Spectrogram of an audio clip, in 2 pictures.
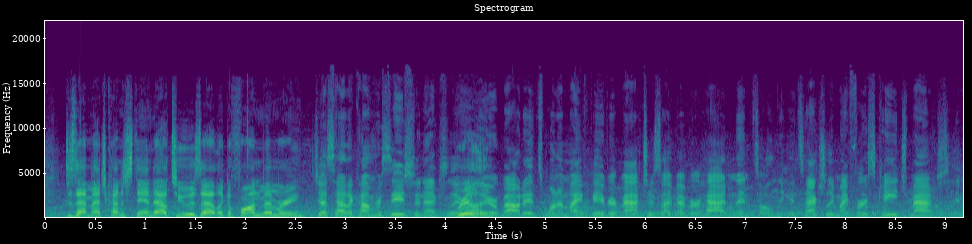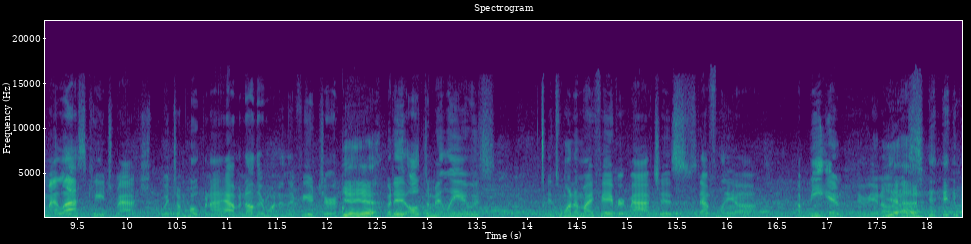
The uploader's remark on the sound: joins the show LIVE from Wrestlebash 22 courtesy of Parker Kane Promotions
